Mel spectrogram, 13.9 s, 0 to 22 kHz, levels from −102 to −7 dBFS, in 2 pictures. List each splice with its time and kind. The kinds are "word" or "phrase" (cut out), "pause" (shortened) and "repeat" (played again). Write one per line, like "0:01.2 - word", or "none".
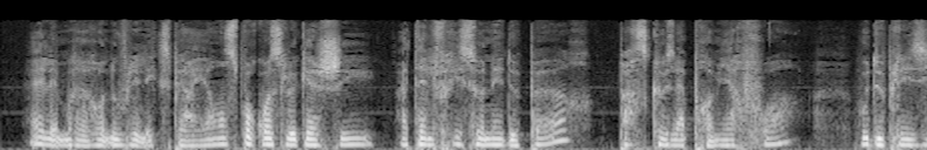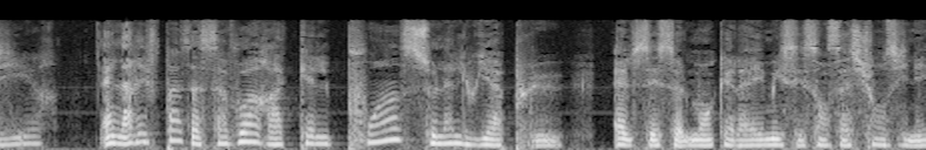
0:02.9 - pause
0:04.5 - pause
0:05.0 - word
0:07.5 - pause
0:11.4 - pause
